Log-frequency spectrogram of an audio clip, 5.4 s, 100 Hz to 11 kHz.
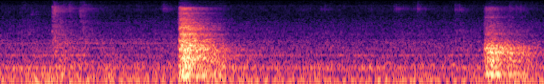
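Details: Kone EcoDisc elevator in a building completed in 2016: two sharp, loud clunks about three seconds apart over a low steady hum, like the brake engaging and releasing; owner was told this is normal brake noise.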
